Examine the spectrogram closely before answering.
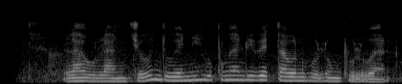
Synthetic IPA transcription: laulant͡ʃondueniɦupuŋanwiwet̪ːaunbuluŋpṵlṵan

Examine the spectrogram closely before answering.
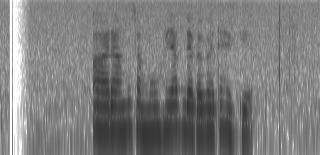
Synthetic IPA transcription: aːɾaːməsamuːɦəjakd̪ɛkɐɡat̪əɦækijə

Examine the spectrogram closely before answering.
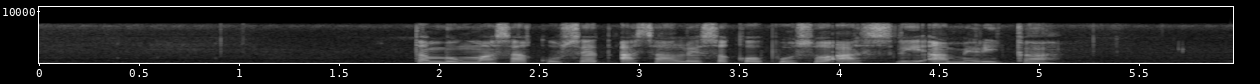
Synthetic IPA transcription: t̪əmbʊŋmasakusɛt̪̚asalesəkɔb̥ɔ̤sɔʔasliʔameɾika

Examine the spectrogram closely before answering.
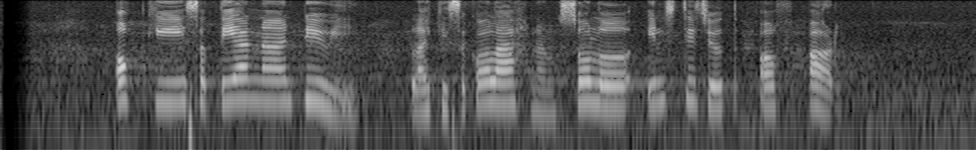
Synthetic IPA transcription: ʔɔkisət̪ianad̪̥iwi | laɡ̥i̤səkolahnaŋsoloinst̪it̪jut̪ʔɔfart̪̚

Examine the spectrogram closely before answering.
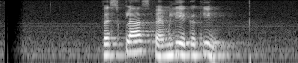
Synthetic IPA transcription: fəsʈklaːsfɛmiliekəkin

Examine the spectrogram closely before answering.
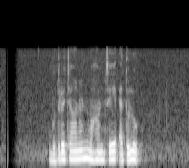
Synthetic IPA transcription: bud̪uɾɐt͡ʃaːnanʋaɦanseʔæt̪ulu

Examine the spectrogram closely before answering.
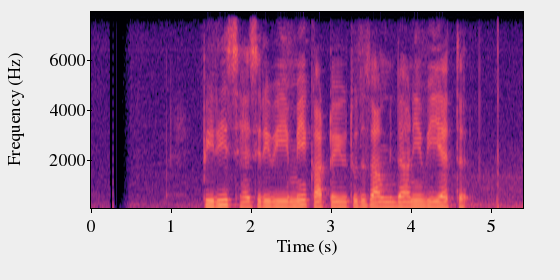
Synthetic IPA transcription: piɾishæsiɾiʋiːmeːkaʈːəjut̪ud̪əsaŋʋid̪ʱaːnijəʋijæt̪ə

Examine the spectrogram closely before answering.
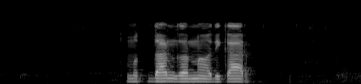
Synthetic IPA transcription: mʌt̪d̪anɡʌrnʌːd̪ʱikar

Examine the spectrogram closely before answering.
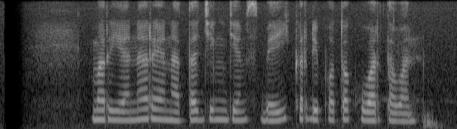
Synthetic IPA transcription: maɾianaɾeanat̪ad͡ʒɨŋd͡ʒɛmsbejkɨrdipɔt̪ɔkuwart̪awan

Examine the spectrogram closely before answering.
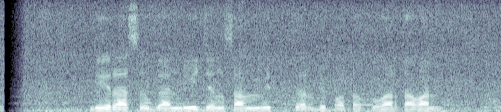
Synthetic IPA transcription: diɾasuɡandid͡ʒɨŋsamːit̪̚kɨrdipɔt̪ɔkuwart̪awan

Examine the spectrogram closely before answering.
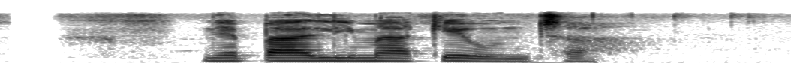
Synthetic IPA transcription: nɛpʼalimakʼeun̩ːt͡sʰa

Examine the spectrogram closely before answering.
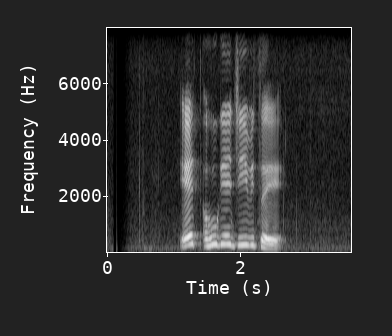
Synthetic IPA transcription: eːt̪oɦuɡeːd͡ʒiːʋit̪əeː

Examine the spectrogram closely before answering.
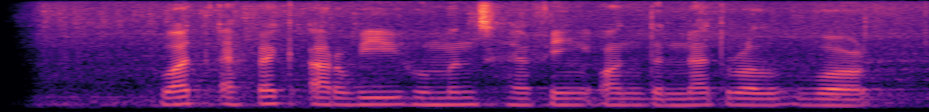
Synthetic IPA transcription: wɔtʰɛfɛk̚taɹwihumə̃nshɛvĩŋɔ̃ndənat͡ʃuɹəlwɔk̚

